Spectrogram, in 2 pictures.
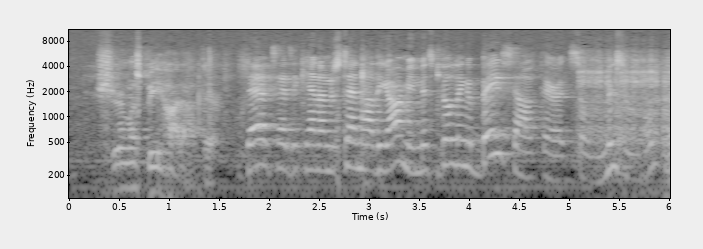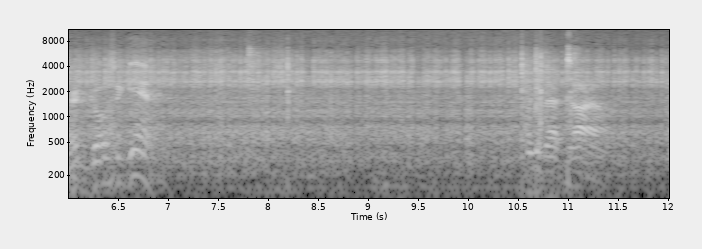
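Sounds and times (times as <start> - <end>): geiger counter crackling: 1.0 - 12.0.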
